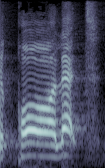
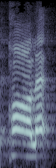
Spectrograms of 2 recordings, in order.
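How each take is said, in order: First: "qalat" slower, final t released in a whisper. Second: "qalat" with the final t swallowed; wrong pronunciation. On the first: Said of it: "It whispers". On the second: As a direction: say "qalat" without releasing the t. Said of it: "You don't say qalat". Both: Shown as a demonstration.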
